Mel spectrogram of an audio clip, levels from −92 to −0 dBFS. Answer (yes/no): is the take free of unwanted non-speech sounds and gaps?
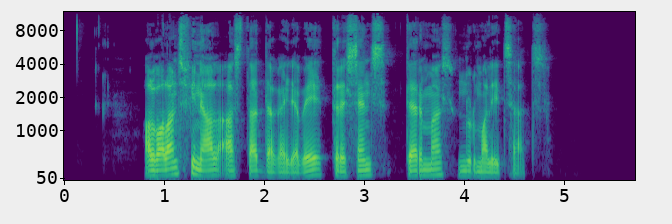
yes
